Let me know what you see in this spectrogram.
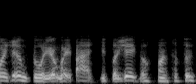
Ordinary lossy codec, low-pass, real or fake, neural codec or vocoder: Opus, 64 kbps; 7.2 kHz; fake; codec, 16 kHz, 1 kbps, FunCodec, trained on Chinese and English, 50 frames a second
